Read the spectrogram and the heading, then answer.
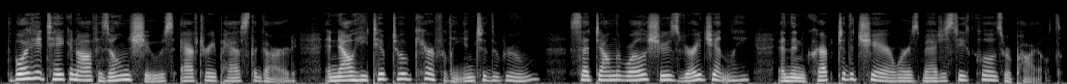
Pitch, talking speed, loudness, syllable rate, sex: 185 Hz, 225 wpm, -19 LUFS, 5.9 syllables/s, female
